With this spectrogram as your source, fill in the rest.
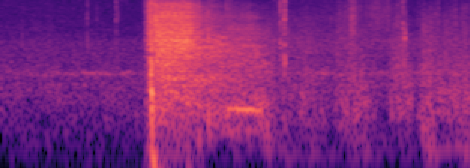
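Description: A flare gun fires with a sudden loud bang and a hissing burst.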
